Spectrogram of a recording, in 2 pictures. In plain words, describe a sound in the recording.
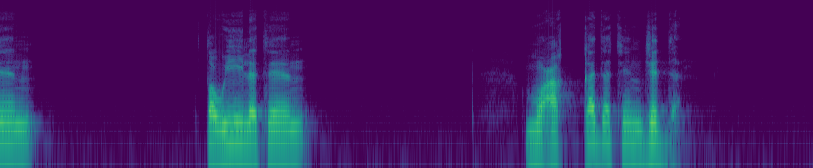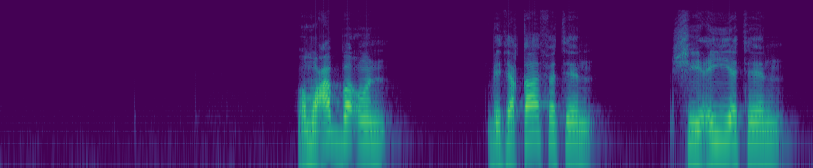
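A middle-aged man speaks calmly and deliberately into a microphone, in short phrases with long pauses.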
